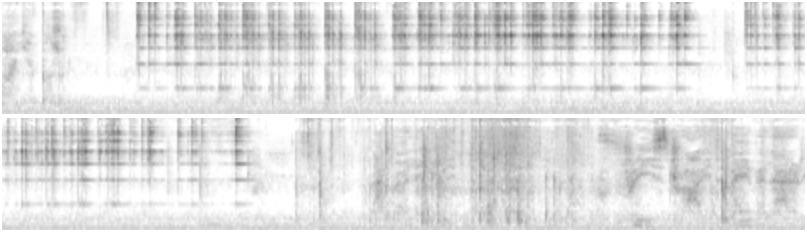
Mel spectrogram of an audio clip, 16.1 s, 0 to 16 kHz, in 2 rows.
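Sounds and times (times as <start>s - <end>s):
glass ringing: 1.3s - 10.6s
clinking against glass tableware: 1.4s - 10.6s.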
